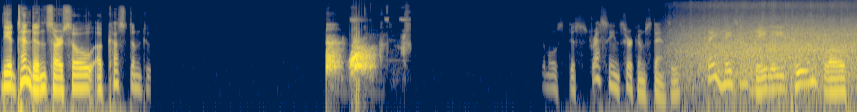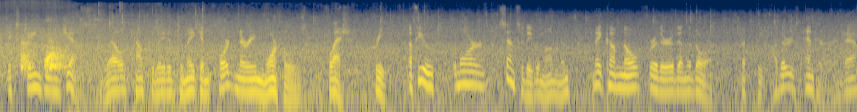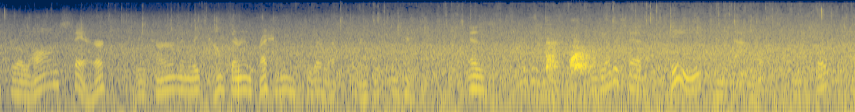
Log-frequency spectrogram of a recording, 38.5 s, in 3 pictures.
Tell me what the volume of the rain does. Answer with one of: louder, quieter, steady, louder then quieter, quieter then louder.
quieter then louder.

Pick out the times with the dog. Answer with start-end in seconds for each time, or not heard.
4.8-5.7, 13.2-14.3, 33.9-35.1.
